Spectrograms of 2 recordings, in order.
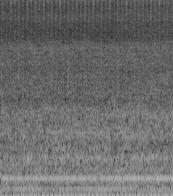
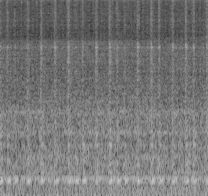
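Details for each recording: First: Honda at idle after power steering pump replacement and bleeding with front end jacked up: steady idle with faint even tone, no clunks or whine; pump working normally. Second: Honda idling, steering turned left: steady droning hum and fast light ticking from worn power steering pump bearings; pump not pumping enough fluid, hard steering and clunks when turning, pump to be replaced.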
